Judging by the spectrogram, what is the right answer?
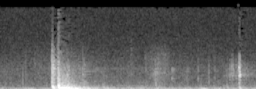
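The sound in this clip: A door is kicked shut with one heavy, booming thud that rings briefly. A faint, small click follows near the end, as if the door is being locked.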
